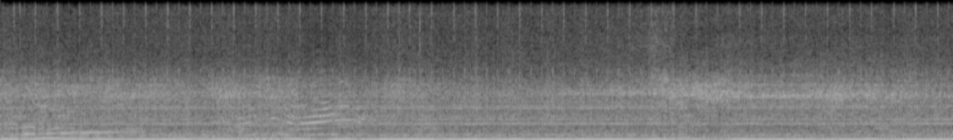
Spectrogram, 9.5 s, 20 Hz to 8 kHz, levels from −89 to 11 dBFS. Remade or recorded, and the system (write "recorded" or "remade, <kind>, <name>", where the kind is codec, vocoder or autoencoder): recorded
